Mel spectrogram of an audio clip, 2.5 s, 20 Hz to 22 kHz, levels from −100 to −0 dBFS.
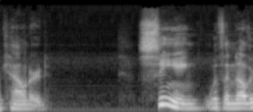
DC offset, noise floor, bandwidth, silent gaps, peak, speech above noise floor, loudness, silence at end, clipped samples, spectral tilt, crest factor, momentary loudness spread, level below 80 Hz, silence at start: under 0.1%; -64 dBFS; 17 kHz; none; -8 dBFS; 40 dB; -24 LUFS; 0 s; under 0.1%; -4 dB/octave; 16 dB; 10 LU; -64 dBFS; 0 s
